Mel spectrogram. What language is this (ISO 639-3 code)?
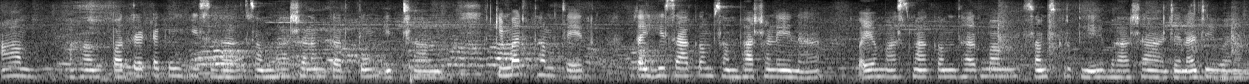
san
